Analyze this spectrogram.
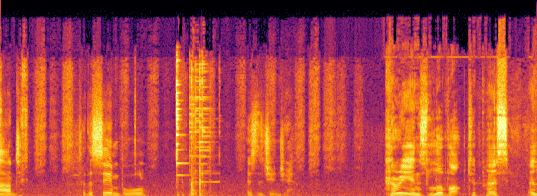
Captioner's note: utensils clanging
